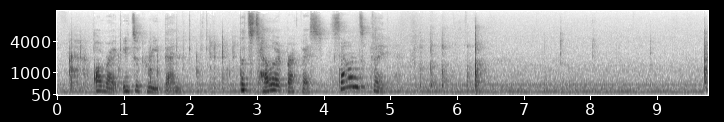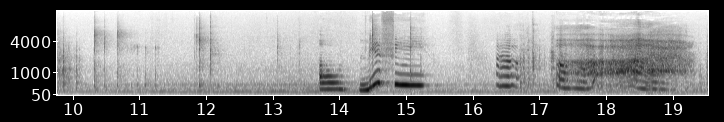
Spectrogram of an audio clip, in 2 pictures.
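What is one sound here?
Small plastic toy figures tap and click against a plastic dollhouse.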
